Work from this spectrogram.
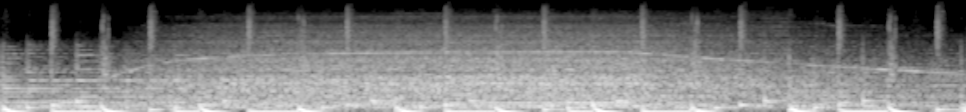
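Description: XLERATORsync hand dryer running after its sensor was replaced, a loud steady whooshing blast of air with a rapid, regular pulsing flutter underneath, heard alone.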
